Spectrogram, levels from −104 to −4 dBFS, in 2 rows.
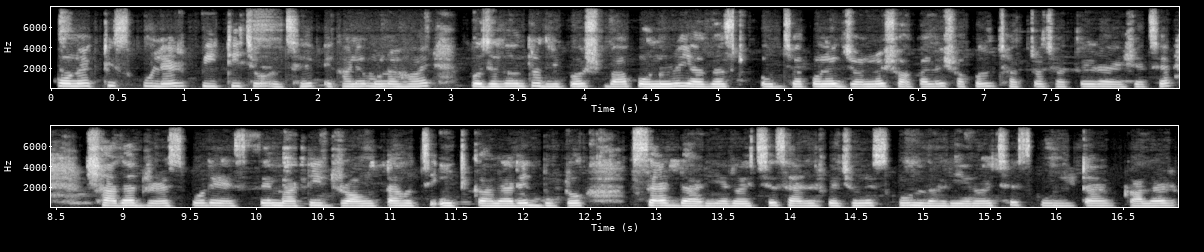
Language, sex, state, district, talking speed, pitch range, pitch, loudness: Bengali, female, West Bengal, Jhargram, 165 wpm, 220-240 Hz, 230 Hz, -17 LUFS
